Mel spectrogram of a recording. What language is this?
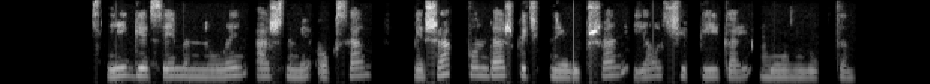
Mari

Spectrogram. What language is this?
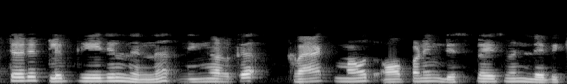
Malayalam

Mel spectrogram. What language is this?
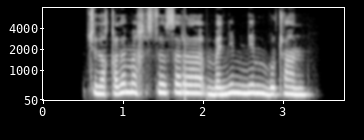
Pashto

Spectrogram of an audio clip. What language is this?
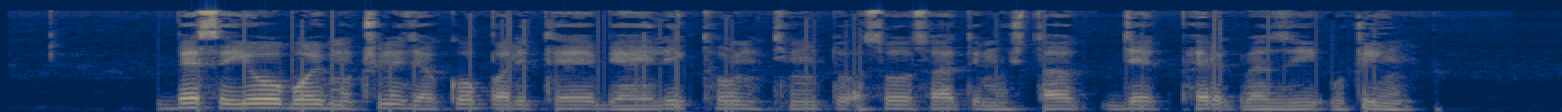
Shina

